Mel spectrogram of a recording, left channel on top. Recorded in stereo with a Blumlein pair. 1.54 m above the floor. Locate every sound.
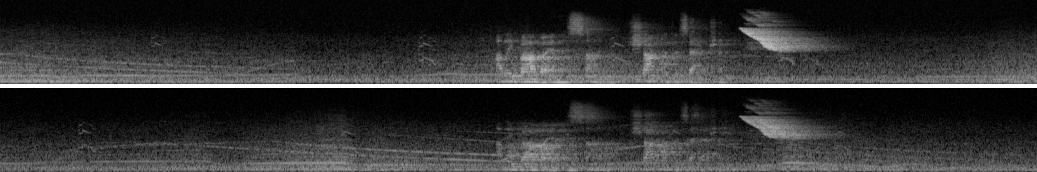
5.0 s a man speaking: 60° left, 9 m
7.4 s a bird: 60° left, 7 m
